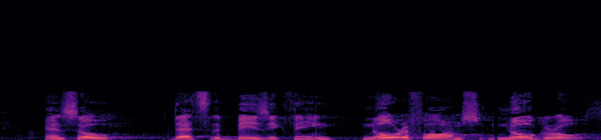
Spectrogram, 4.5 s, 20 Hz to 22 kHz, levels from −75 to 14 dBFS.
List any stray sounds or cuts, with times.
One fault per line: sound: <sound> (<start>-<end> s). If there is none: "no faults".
sound: dropout (3.7-3.7 s)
